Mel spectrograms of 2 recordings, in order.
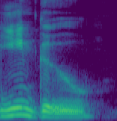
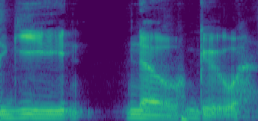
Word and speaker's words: Yeenoghu: Someone in the chat room said, I always pronounced it Yingu. – Yingu. – G-O-O. I'm more focusing on the always part, not the I've done this once. – There was a pronunciation thing in the, it says ye no goo, so.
